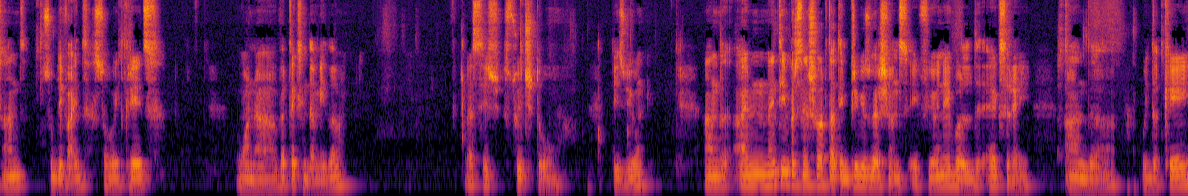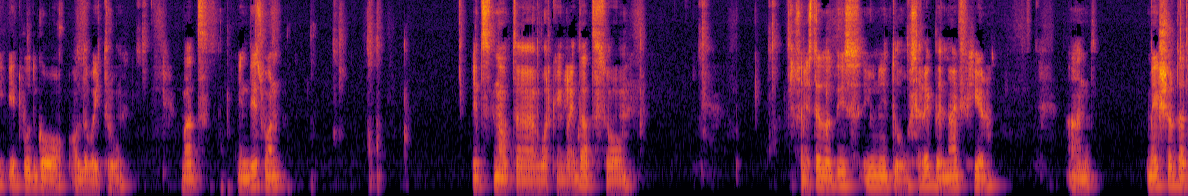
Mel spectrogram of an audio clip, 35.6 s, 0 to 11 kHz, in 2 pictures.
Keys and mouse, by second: 1.1 1, 1.7-4.1 drag, 15.0 click, 19.8 click, 23.8-25.0 middle drag, 25.7 ctrl+z, 26.4 middle click, 28.2 click, 31.3 click, 35.4 click.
